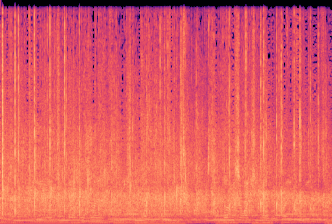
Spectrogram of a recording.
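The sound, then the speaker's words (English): A church audience claps hands together in sustained, dense applause for God at the end of a Sunday prayer, many overlapping claps at a steady loud level with a low murmur of voices beneath. “let's give a hand clap to God.”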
